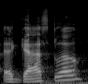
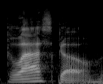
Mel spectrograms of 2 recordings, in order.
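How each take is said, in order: First: Gasglow said as gas-glow, with the L after the S; mispronounced name. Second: Glasgow said as glas-go, with the L after the G; corrected name. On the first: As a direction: stumble into Gasglow with the L in the wrong place. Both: Real, not acted. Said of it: "You dropped the L on accident?".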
